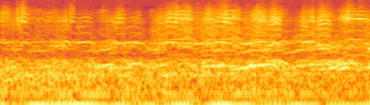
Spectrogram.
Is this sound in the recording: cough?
no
